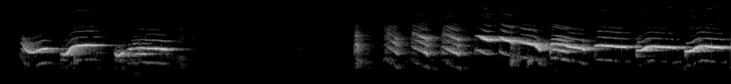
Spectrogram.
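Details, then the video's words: Song of a Chinese hwamei in old-forest style: looping whistled slurs, a silence, then rapid scratchy notes building into a long run of loud downslurred whistles. "chim họa mi hót giọng rừng già"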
